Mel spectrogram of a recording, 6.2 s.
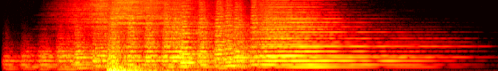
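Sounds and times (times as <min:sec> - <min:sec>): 
in-game cutscene music: 0:00.0 - 0:05.0.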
